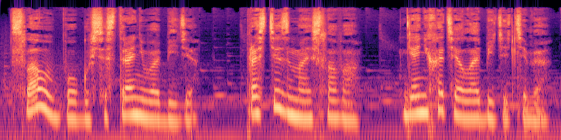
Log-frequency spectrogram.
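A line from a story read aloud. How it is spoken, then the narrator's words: Plain. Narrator (Russian): сказала я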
